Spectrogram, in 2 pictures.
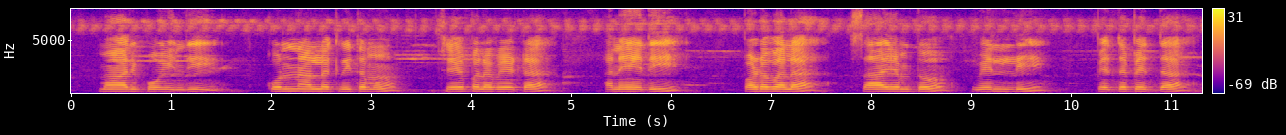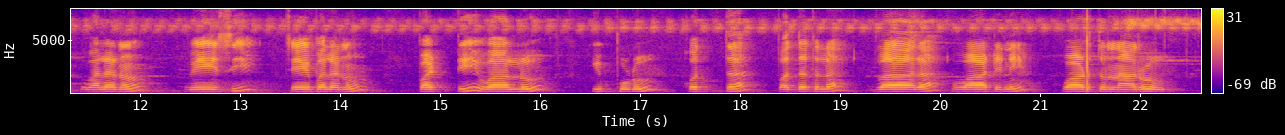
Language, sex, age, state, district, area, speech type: Telugu, female, 45-60, Telangana, Peddapalli, rural, spontaneous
